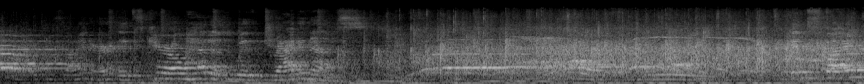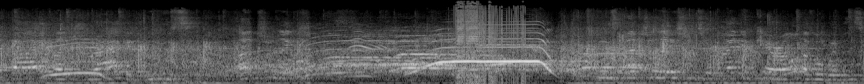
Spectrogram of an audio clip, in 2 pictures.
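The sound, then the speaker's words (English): A large audience at a fashion show cheers and applauds steadily as models show outfits, with excited high-pitched shrieks and squeals rising above the din, growing louder toward a sharp burst of screaming near the end. “Throughout the night, we see a dazzling array of outfits, modeled by a diverse ensemble of models, to cheers, laughter, and shrieks of delight from the audience.”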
